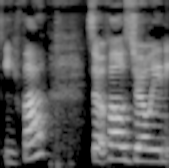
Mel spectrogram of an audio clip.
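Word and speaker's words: Aoife: follows Joey and O I almost said AO that's how I used to pronounce her name until I realized it was epha so it follows Joey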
